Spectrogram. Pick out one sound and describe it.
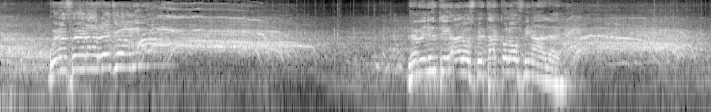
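A young man sings into a microphone over loud loudspeakers.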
